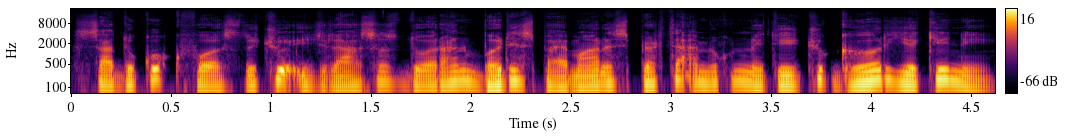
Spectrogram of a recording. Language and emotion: Kashmiri, fearful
